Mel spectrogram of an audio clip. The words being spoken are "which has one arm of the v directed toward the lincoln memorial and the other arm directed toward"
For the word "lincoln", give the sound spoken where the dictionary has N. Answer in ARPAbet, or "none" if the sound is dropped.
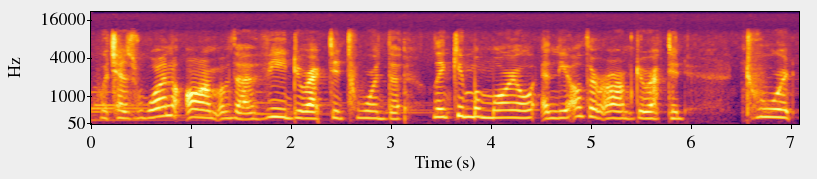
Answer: N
